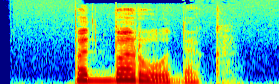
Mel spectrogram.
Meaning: chin
- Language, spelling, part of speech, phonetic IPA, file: Russian, подбородок, noun, [pədbɐˈrodək], Ru-подбородок.ogg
